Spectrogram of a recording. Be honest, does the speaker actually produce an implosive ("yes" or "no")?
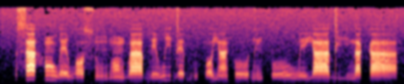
yes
